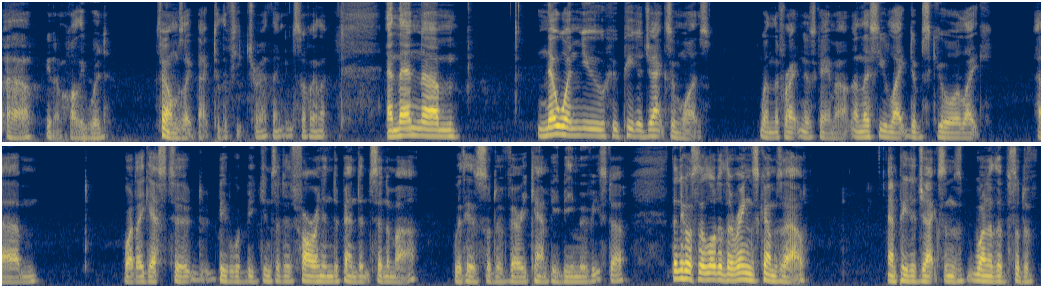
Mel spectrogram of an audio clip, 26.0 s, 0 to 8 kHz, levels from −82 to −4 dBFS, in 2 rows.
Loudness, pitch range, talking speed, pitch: -20 LUFS, 110-135 Hz, 175 wpm, 120 Hz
